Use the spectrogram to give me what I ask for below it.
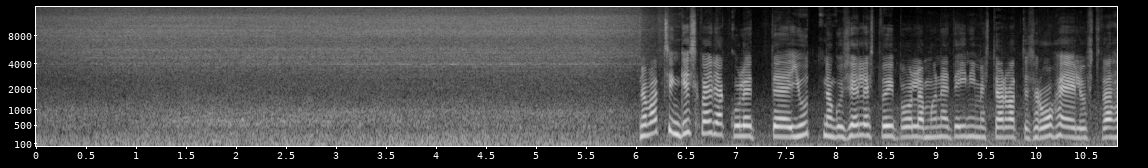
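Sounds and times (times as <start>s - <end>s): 
steam fountain hissing and spraying vapour: 0.0s - 6.6s
speech: 6.0s - 10.8s.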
